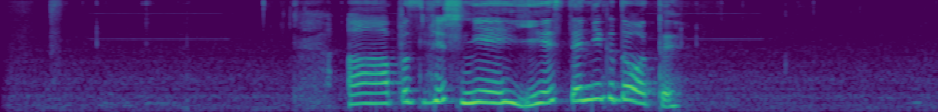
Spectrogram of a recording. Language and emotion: Russian, positive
